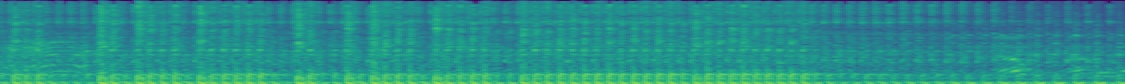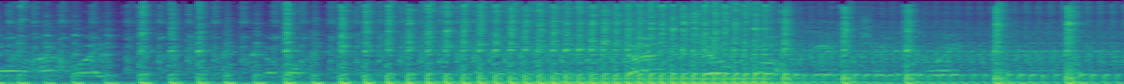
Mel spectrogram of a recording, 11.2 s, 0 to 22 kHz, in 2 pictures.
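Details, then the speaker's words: Villiers WX11 single-cylinder engine, first start after carb work, never previously run by owner, crankcase flooded with raw fuel burning off rich: firing about three beats a second, surging and sagging unevenly; hunting at idle, top carb adjustment planned. "and that hunting don't like it. So I think we've got to adjust that on the top until that runs like this with that straight up."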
